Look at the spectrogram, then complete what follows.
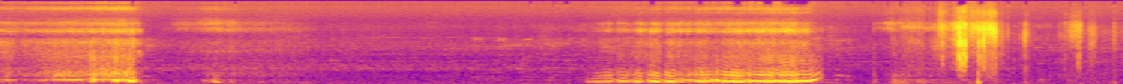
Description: Dog laying in bed snoring loudly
